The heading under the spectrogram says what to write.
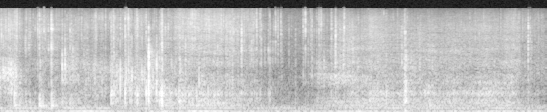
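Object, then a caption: Pile of soap shavings. Fingertips with long blue nails press and squeeze a loose heap of small, dry pink soap flakes on a dark table, crushing them. The result is a steady, bright crackling crunch, dotted with many short, crisp snaps that die away almost instantly.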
